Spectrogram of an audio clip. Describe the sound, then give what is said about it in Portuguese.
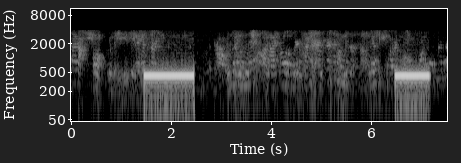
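Busy tone on a telephone line after a dropped call: two steady, mid-pitched tones, each about a second long, separated by a stretch of a person talking. “a ligação caiu”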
